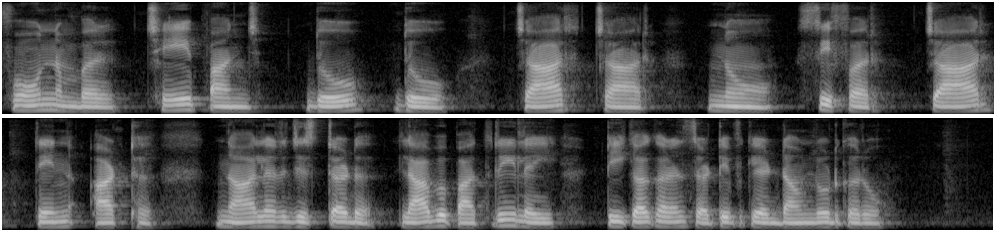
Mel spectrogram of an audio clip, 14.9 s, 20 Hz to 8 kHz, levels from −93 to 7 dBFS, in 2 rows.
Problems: background sounds at intervals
